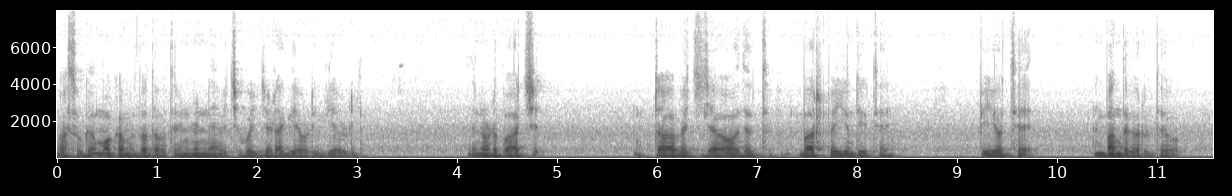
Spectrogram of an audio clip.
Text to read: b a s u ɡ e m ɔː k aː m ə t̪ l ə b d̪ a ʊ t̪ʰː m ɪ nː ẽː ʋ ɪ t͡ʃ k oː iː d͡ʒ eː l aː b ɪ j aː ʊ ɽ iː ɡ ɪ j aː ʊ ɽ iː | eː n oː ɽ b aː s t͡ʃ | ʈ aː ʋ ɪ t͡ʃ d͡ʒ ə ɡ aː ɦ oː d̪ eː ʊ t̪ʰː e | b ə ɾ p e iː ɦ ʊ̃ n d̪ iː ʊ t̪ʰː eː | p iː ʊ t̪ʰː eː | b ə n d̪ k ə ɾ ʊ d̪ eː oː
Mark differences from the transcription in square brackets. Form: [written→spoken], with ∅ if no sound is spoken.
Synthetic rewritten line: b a s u ɡ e m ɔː k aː m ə t̪ l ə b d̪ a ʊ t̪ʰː m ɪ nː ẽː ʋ ɪ t͡ʃ k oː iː d͡ʒ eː [l→ɽ] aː [b→ɡ] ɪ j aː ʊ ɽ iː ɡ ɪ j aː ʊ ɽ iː | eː n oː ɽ b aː [s→∅] t͡ʃ | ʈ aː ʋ ɪ t͡ʃ d͡ʒ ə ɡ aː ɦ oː d̪ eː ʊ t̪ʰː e | b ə ɾ p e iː ɦ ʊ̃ n d̪ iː ʊ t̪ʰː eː | p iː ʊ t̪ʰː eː | b ə n d̪ k ə ɾ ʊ d̪ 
